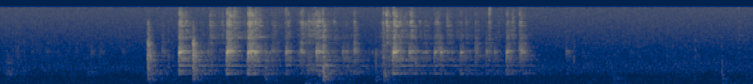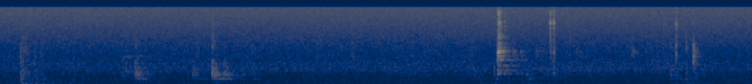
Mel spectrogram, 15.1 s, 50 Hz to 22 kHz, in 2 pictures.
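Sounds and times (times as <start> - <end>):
metal chimney pipe clanking: 1.5 - 6.4, 12.5 - 13.1.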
